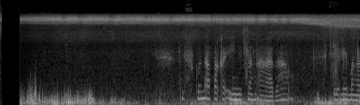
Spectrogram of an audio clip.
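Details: Abura-zemi cicadas in a Japanese summer give a steady, high, hissing "jin jin jin" drone likened to frying oil, with a person talking over it partway through.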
